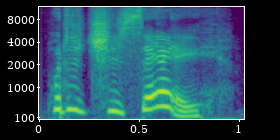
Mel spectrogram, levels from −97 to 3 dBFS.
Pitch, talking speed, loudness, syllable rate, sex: 285 Hz, 235 wpm, -15 LUFS, 4.4 syllables/s, female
